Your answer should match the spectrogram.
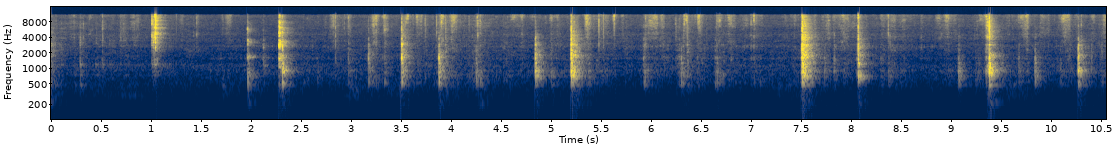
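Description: Cross-head screwdriver unscrewing screws from a subwoofer's back panel: irregular light clicks and ticks of metal on screw heads, with a couple of sharper clicks near the end.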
